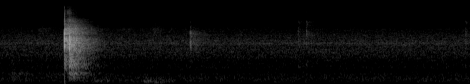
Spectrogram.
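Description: Clicks at a laptop while pages are changed: one loud, sharp click with a short fading tail about half a second in, then a smaller click and a few faint ticks.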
